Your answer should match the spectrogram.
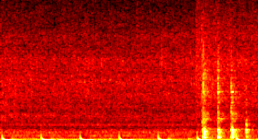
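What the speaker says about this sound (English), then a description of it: "put a little touch more olive oil into this pan to help this onions to sweat" Chopped onions and a garlic clove sweat in olive oil in a pan, with a soft frying hiss under regular low thuds about twice a second and a few sharper clinks near the end.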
